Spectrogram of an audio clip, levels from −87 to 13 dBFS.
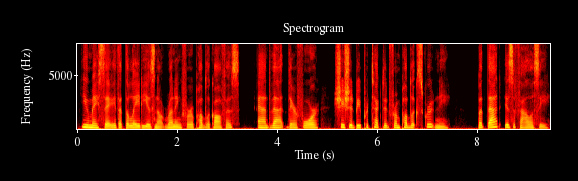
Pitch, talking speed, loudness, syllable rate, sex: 175 Hz, 175 wpm, -20 LUFS, 5.3 syllables/s, female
